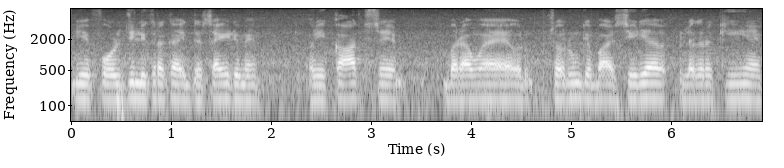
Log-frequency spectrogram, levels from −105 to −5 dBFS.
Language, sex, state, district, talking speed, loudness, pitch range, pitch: Hindi, male, Rajasthan, Bikaner, 210 wpm, -16 LUFS, 130-135 Hz, 135 Hz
